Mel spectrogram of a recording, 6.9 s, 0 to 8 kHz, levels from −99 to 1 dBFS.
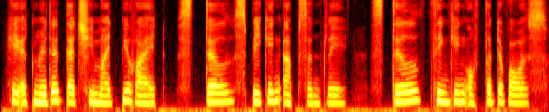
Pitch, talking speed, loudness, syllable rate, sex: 185 Hz, 130 wpm, -18 LUFS, 3.8 syllables/s, female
